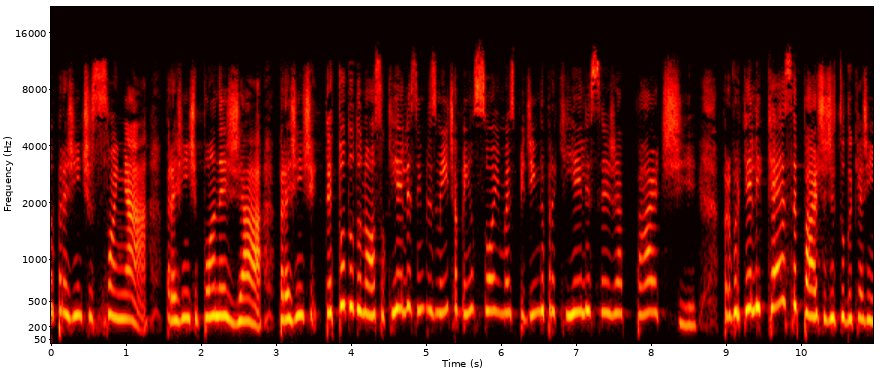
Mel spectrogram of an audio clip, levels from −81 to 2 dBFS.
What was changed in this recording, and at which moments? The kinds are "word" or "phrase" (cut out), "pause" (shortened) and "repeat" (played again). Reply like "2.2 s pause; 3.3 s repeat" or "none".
3.6 s pause; 4.4 s phrase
